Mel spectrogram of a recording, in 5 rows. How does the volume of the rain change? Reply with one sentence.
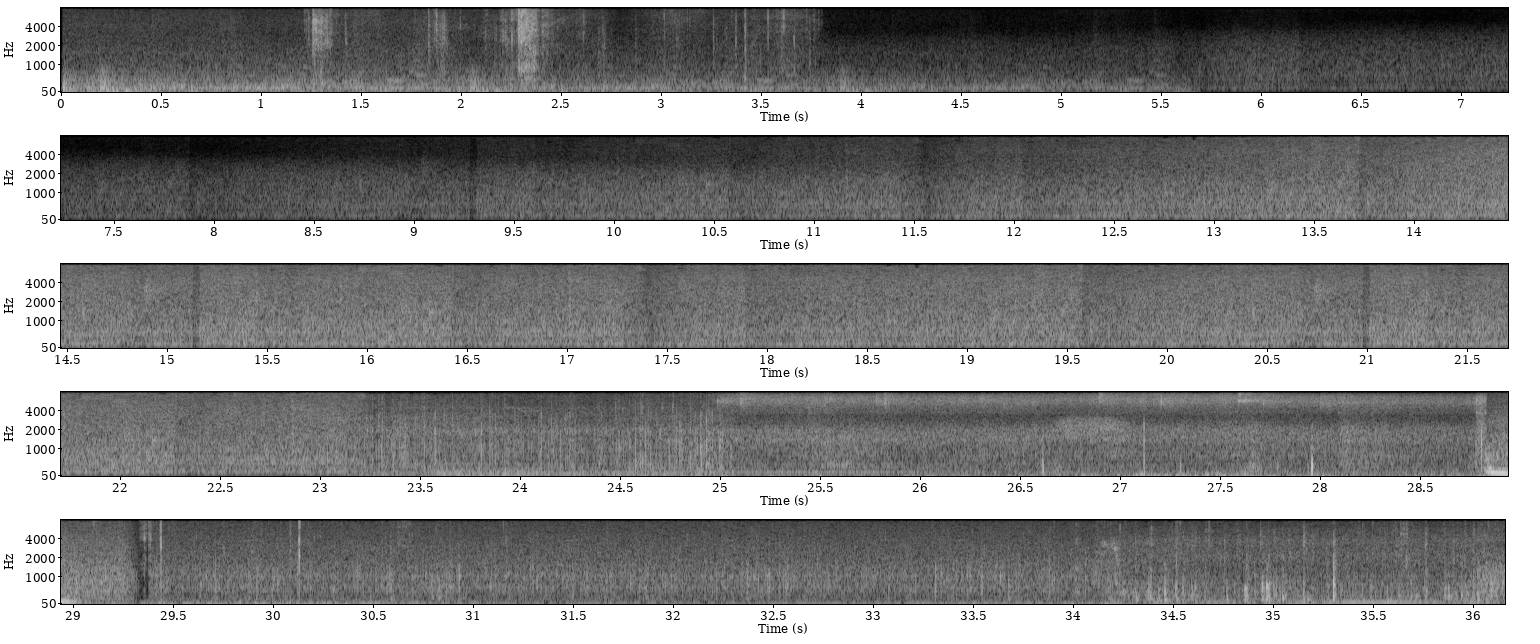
The volume of the rain goes up.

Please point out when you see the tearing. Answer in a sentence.
The tearing can be heard from 1.2 to 3.8 s and from 29.3 to 30.8 s.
